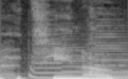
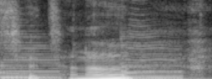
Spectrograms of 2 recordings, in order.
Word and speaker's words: Hatena: I call it Hatina, but I think it's pronounced Hatena. So when I talk about it with other people, I say Hatena, but inside my heart, it's Hatina. But I'm pretty sure it's Hatena.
